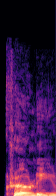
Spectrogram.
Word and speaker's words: Crowley: Crowley rhymes with holy, which was apt, since his Quaker parents had joined a fundamentalist Protestant sect and become Plymouth Brethren.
